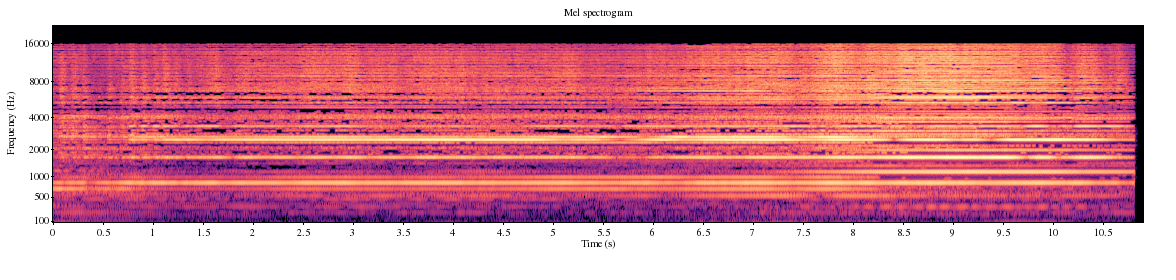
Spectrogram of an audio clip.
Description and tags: drone8 bowed cymbal2
Yet another sound of a bowed cymbal.
bowed, cymbal, drone, metal, squeak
